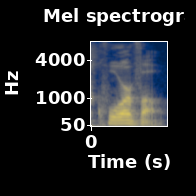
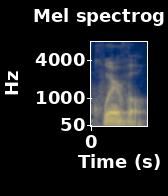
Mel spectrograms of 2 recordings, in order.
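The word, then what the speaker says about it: Qorvo: think I'm mispronouncing and I think it's Corvo kohrville not Cuervo Cuervo is tequila company Corvo click the link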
